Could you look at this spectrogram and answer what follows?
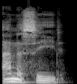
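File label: "aniseed", British English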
